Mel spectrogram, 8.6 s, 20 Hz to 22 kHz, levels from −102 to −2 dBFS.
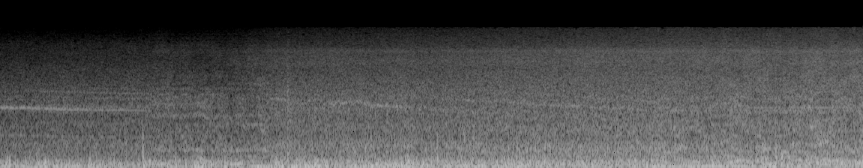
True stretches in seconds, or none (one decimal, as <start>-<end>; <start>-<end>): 0.0-1.5; 2.7-6.6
